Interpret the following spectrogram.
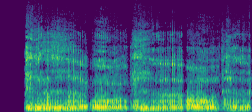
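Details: Jaguar growling in deep, rough, rumbling bouts, each lasting about a second, separated by brief breaths, continuing steadily after a short silent start.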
